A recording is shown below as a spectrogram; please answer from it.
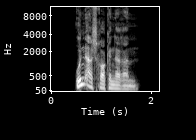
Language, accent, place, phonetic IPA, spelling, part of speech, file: German, Germany, Berlin, [ˈʊnʔɛɐ̯ˌʃʁɔkənəʁəm], unerschrockenerem, adjective, De-unerschrockenerem.ogg
- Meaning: strong dative masculine/neuter singular comparative degree of unerschrocken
